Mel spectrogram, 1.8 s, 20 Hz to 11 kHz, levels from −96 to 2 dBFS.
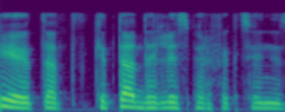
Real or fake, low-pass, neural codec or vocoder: real; 7.2 kHz; none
